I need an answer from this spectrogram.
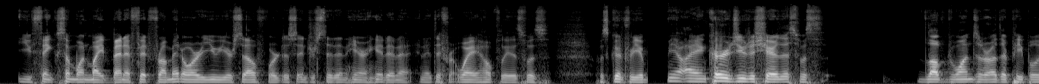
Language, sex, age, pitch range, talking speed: English, male, 30-49, 105-120 Hz, 250 wpm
